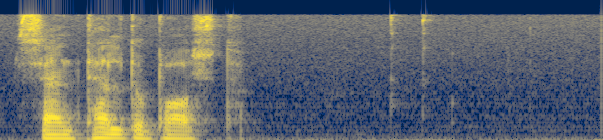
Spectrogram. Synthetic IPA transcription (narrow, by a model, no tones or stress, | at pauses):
sɛnt̪ʰɛlt̪upʰɔst̪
